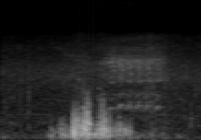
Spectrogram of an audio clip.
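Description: A tethered goat, kept apart from foraging sheep on a farm, lets out a single short, faint bleat in an otherwise quiet setting.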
